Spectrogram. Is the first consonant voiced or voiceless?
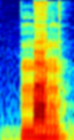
voiced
